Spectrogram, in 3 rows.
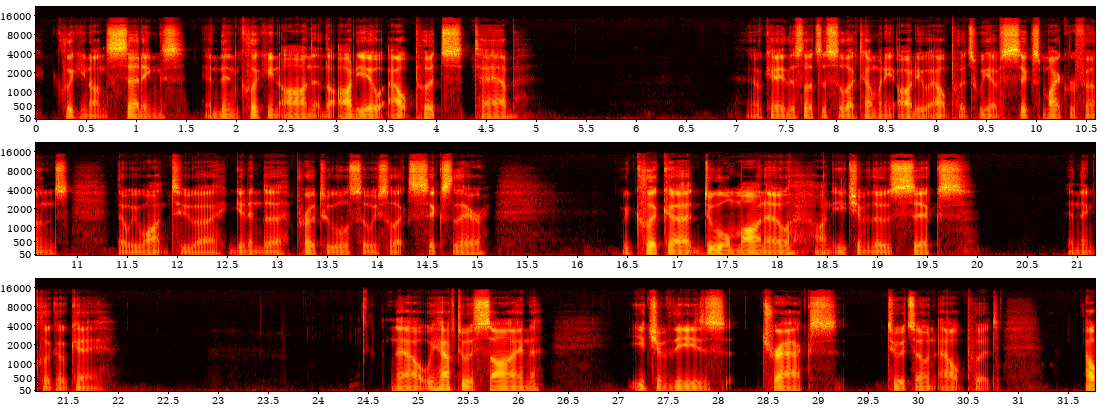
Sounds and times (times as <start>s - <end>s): Speech: 0.0s - 5.0s, 7.1s - 15.2s, 16.4s - 20.0s, 20.9s - 22.0s, 24.5s - 26.3s, 27.1s - 30.9s.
